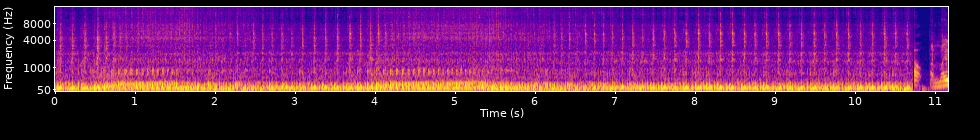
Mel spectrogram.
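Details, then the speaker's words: 2005 Harley-Davidson Night Train, over 350,000 km on original bottom end, after weeks of rising footpeg vibration: fast, even rattling tick over lumpy V-twin idle, likely a loose compensator nut, not rod knock; metal chunks found. "maybe that uh rattling ticking sound is actually not coming from the bottom end of the engine but in fact loose compensator nut"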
